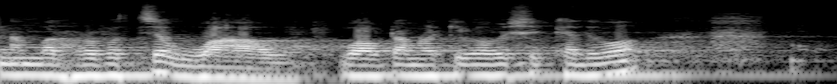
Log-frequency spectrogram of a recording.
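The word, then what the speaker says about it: واو: একথা বলে ওস্তাদ হরফের নামের মশক করাইবে যে ওয়াও। ওয়াওটা কিভাবে উচ্চারণ করতে হয়? 2 ঠোঁট গোল করে 4 এল পরিমাণ টেনে উচ্চারণ করতে হবে।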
